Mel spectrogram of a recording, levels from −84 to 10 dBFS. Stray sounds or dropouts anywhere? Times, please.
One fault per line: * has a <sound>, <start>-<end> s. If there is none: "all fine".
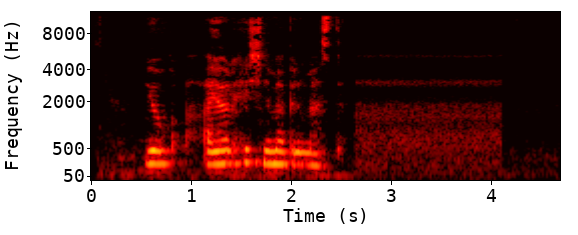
all fine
